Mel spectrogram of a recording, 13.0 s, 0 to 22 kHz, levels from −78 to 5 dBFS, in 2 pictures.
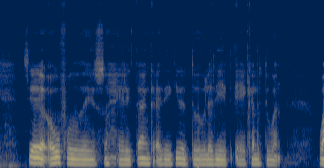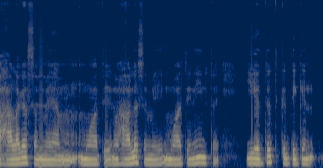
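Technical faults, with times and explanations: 0.70 s, 2.23 s, 3.95 s, 7.27 s, 8.59 s and 11.52 s, repeated buffer: the playback device ran out of fresh audio and played its last buffer again. Each stall lasts about 0.05 to 0.09 s, made of repeats roughly 23 ms long, which fits a 1024-sample buffer. The same tiny slice of speech plays back to back with a hard seam at each repeat, producing a brief stutter just before "helitaanka adeegyada" and just after "fududeyso helitaanka adeegyada".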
